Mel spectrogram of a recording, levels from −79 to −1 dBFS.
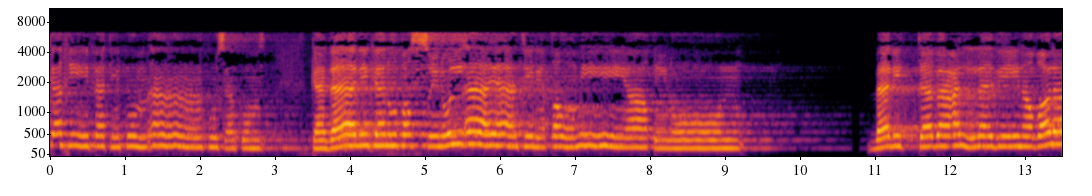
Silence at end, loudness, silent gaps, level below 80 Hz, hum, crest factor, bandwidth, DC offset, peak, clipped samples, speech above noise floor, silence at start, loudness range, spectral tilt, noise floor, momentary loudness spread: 0 s; -17 LUFS; 10.72-10.76 s; -58 dBFS; none; 16 dB; 6.6 kHz; under 0.1%; -2 dBFS; under 0.1%; 35 dB; 0 s; 7 LU; -4 dB/octave; -51 dBFS; 9 LU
